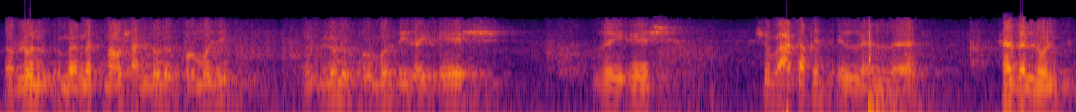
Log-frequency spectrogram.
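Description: A man's voice: on the low side, a little hiss or hum. A man teaching Arabic morphology to students with an Egyptian accent, talking in a loose, conversational way and often checking that they follow. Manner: conversational teacher, frequent fillers and checks for understanding. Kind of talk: classroom lesson. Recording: echoey hall, tinny phone-like sound.

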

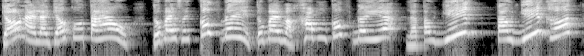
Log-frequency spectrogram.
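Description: A woman's voice: extremely high pitch, lively intonation, moderate pace, pitched above the performer's own voice, full character voice. A woman telling a ghost story voices an angry male ghost who curses and threatens. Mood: threatening. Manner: shouting, cursing, menacing.

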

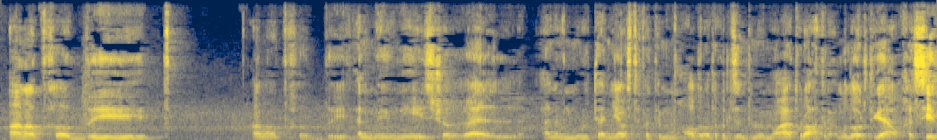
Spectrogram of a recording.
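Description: Deep-voiced, fast-talking Egyptian man. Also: a bit bright. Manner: joking, teasing, brisk. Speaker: doctor answering viewers live. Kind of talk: casual live-stream Q&A reading comments. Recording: roomy echo, faint background hum.

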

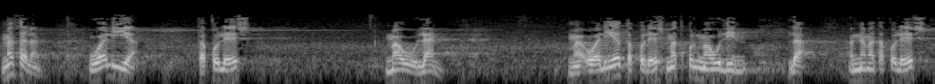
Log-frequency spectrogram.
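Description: A man gives a grammar lesson in a mid-pitched voice, often putting a question to his students and repeating their answers. He stretches key words as he explains. A faint noise hums behind him. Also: moderate pace, long pauses, fairly bright tone, highs cut off. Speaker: teacher of Arabic morphology. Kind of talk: classroom lecture with questions to students.

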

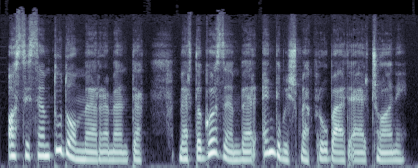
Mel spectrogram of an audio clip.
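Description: A woman reading the lines of a determined, quick-witted young lady in an audiobook, in an earnest way. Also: low-pitched, lively intonation, darkish tone, no room sound, studio quality.

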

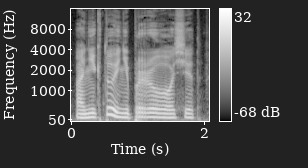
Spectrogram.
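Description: A man's voice: medium pitch, steady tone, slow, darkish tone, clean tone, no echo, close to an everyday voice. A man voicing a flirtatious male dragon spirit in a cat's body, drawling and purring. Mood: flirty.

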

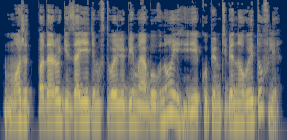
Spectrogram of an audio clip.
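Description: A woman's voice: low-pitched, a little fast, darkish tone, natural voice. A woman voicing a wary young prince who tries to placate his wife in an audiobook. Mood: sheepish. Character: young prince, sheepish henpecked husband.

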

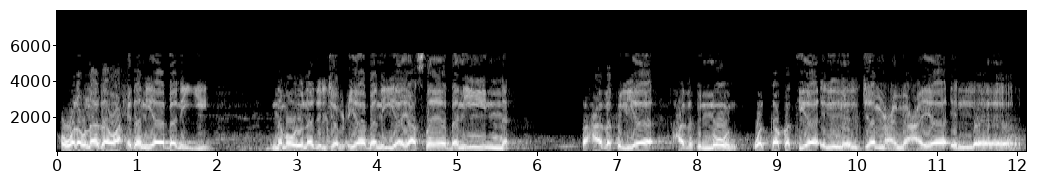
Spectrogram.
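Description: A man's voice: medium pitch, dull audio. Egyptian man teaching Arabic grammar. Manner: explains patiently, checks understanding with quick questions to students. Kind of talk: classroom grammar lesson.

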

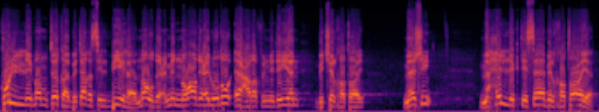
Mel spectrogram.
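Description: A man's voice: high voice, fairly quick, fairly bright tone. A man with an Egyptian accent, a sheikh giving a religious lesson, explaining with rhetorical questions. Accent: Egyptian Arabic.

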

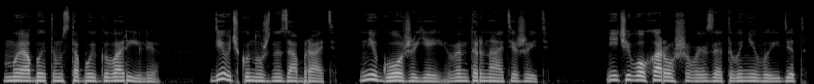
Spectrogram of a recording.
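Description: A stern yet doting older grandmother, voiced by a female audiobook narrator. Her voice is low and mellow, strict in reproach and soft when soothing. It is recorded close and dry. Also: steady tone, brisk, no room sound, close to an everyday voice. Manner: stern scolding, softening to cooing. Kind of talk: audiobook character voice.

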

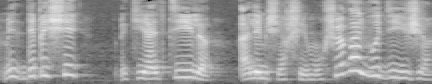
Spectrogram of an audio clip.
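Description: A woman reader voicing a spoiled, haughty young girl who is quick to tears, speaking imperiously. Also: medium pitch, pitched above the performer's own voice, close to an everyday voice. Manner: imperious, indignant. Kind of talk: audiobook character voice.

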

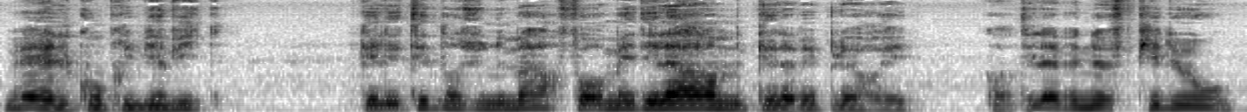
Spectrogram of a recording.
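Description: A man narrating a children's storybook in a measured, expressive way. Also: mid-range voice. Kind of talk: storybook reading.

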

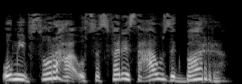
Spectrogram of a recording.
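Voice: mid-range voice, expressive, a little mellow, dry recording, clean studio sound, voice pushed up, lightly acted. Narrator voicing a nagging Egyptian mother. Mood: pleading. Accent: Egyptian Arabic. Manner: urgent, nagging, rapid. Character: fussy middle-aged mother, pleading.

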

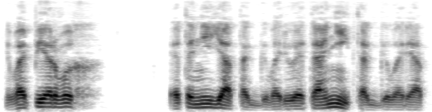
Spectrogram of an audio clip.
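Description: A man voicing a mother monkey who talks in a stern, measured way. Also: very deep voice, lo-fi sound. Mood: weary.

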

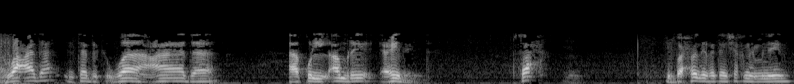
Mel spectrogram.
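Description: A man's voice: medium pitch, creaky, breathy edge. A man with an Egyptian accent teaching a lesson as a sheikh, who keeps asking his students questions, answers them himself and switches between classical and colloquial speech. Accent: Egyptian Arabic. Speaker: sheikh teaching Arabic morphology. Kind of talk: recorded lesson. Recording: tinny phone-like lo-fi audio.

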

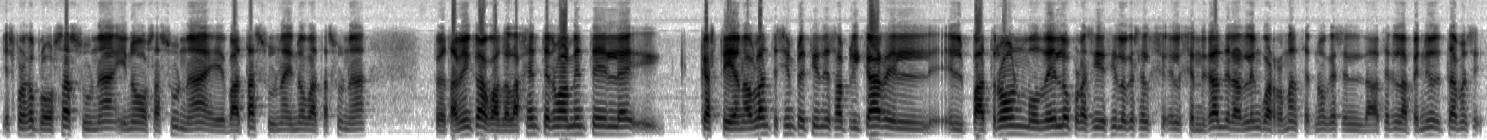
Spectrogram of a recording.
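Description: Fast-talking man explaining on local radio. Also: medium pitch, steady tone, a bit bright, clear, resonant tone. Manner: explanatory, rambling with restarts. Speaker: radio guest. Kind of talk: radio interview. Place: radio studio. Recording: dull lo-fi radio audio.

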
